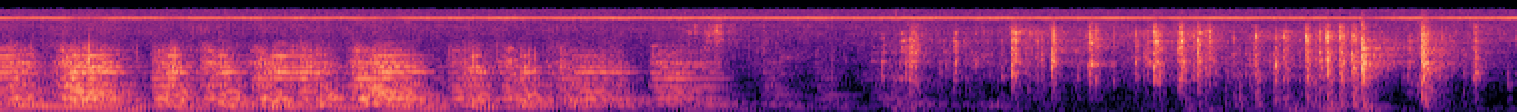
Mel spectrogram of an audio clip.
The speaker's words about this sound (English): Get to work on the typewriter.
